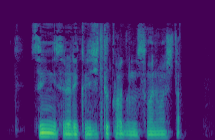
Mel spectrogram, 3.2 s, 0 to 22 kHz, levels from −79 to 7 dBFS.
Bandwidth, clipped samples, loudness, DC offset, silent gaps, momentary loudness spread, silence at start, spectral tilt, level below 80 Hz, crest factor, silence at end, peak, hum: 11.5 kHz; under 0.1%; -24 LUFS; under 0.1%; none; 11 LU; 0.2 s; -5 dB/octave; -50 dBFS; 18 dB; 0.55 s; -8 dBFS; none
